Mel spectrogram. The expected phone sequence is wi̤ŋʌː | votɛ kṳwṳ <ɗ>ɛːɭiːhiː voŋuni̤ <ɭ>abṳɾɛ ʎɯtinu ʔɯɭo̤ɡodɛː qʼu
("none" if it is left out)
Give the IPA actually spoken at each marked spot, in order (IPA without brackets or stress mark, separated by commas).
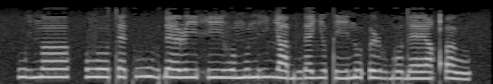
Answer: ɗ, ʎ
